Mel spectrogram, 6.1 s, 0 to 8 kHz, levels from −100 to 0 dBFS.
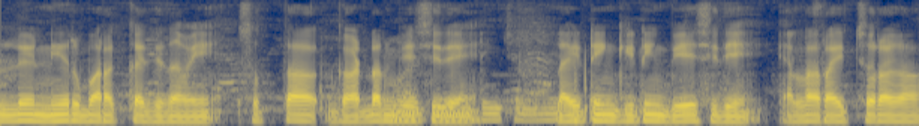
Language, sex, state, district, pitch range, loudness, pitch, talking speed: Kannada, male, Karnataka, Raichur, 85-100 Hz, -16 LUFS, 90 Hz, 115 wpm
